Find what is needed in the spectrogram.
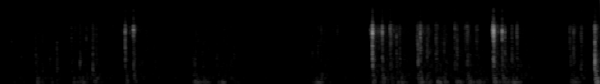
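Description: Typing on a computer keyboard in irregular bursts of keystrokes, with a quick run of keys in the middle and the sharpest keystroke near the end.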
